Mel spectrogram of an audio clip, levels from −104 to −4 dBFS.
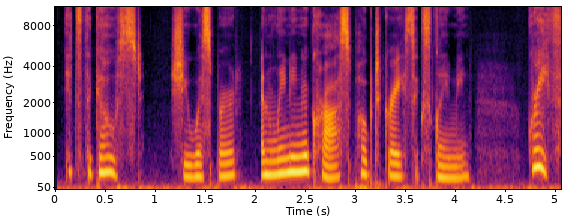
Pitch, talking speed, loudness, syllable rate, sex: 205 Hz, 140 wpm, -20 LUFS, 5.5 syllables/s, female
